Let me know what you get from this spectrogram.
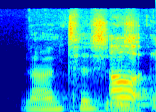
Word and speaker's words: Nantes: Nantes? – Nantes.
